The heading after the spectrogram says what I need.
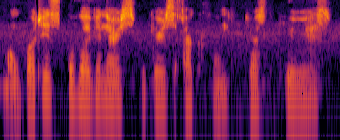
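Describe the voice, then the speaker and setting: Low bright-voiced woman moderating a webinar. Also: flat delivery, gravelly, husky, poor audio. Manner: polite, formal, halting with fillers. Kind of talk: hosting an online webinar.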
